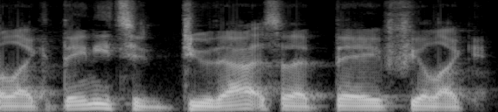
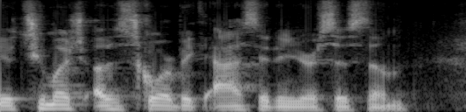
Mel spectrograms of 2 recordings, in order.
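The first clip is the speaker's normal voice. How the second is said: plain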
